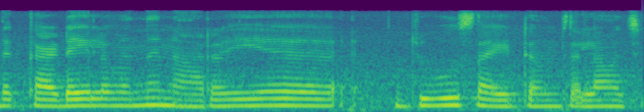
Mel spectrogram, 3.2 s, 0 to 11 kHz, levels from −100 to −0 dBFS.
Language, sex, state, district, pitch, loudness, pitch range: Tamil, female, Tamil Nadu, Kanyakumari, 195 Hz, -17 LUFS, 185-200 Hz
